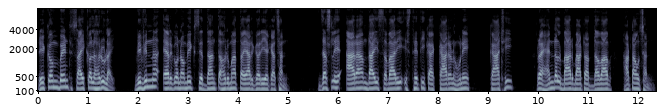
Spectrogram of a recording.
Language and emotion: Nepali, neutral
